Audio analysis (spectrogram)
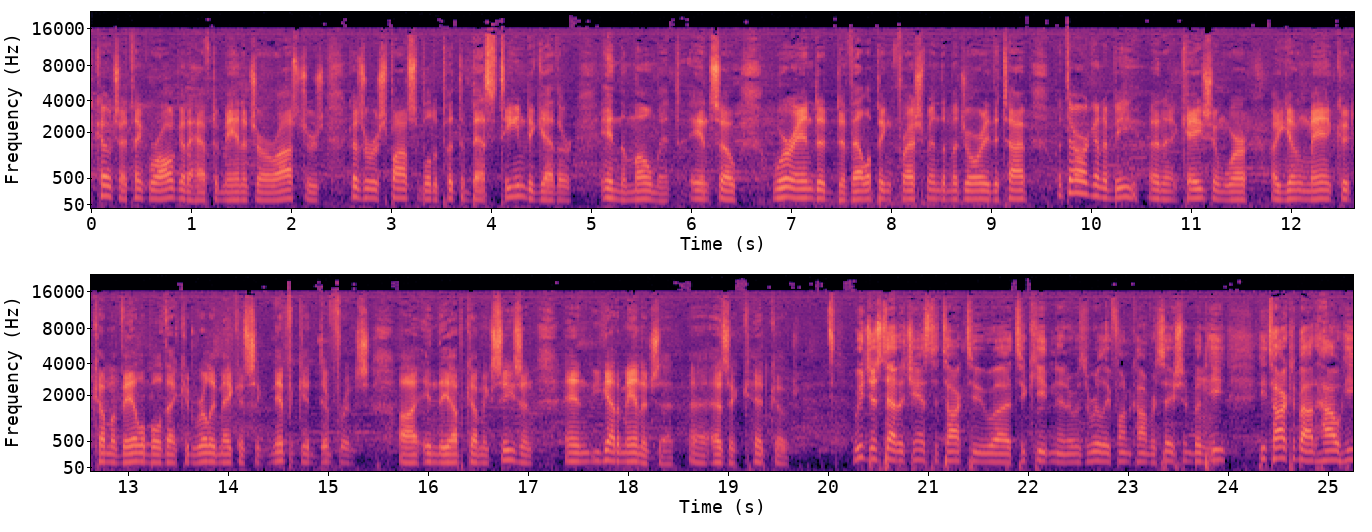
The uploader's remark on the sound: Spoke with The Zone on Tuesday afternoon LIVE from Pac-12 Media Day in Los Angeles, CA.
